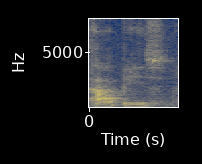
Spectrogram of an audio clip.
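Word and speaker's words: Hoppe's: I always pronounce it hops, but apparently it's hoppies.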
